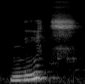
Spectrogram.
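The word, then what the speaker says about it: niche: करवाई इकोलॉजी में जिसको निच कहा गया। कुछ लोग इसको निक कहते हैं, नीच या निक जो भी कह लें ठीक होगा। नीच ज़्यादातर प्रोनाउंस किया जाता है इस वर्ड को।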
